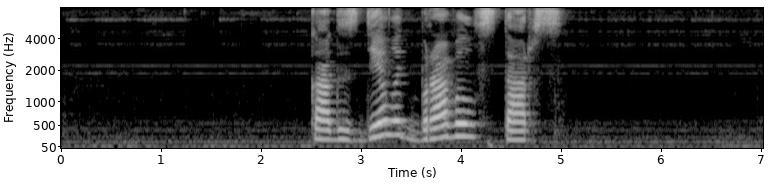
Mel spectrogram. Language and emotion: Russian, neutral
